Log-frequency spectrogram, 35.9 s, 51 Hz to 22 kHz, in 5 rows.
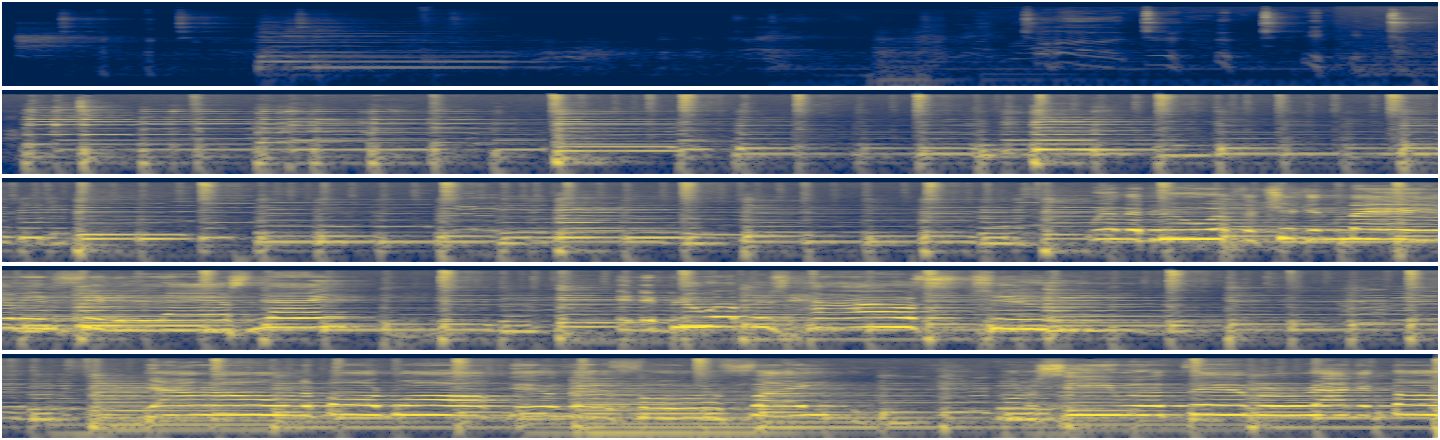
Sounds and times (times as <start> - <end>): Mandolin: 7.2 - 35.9.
